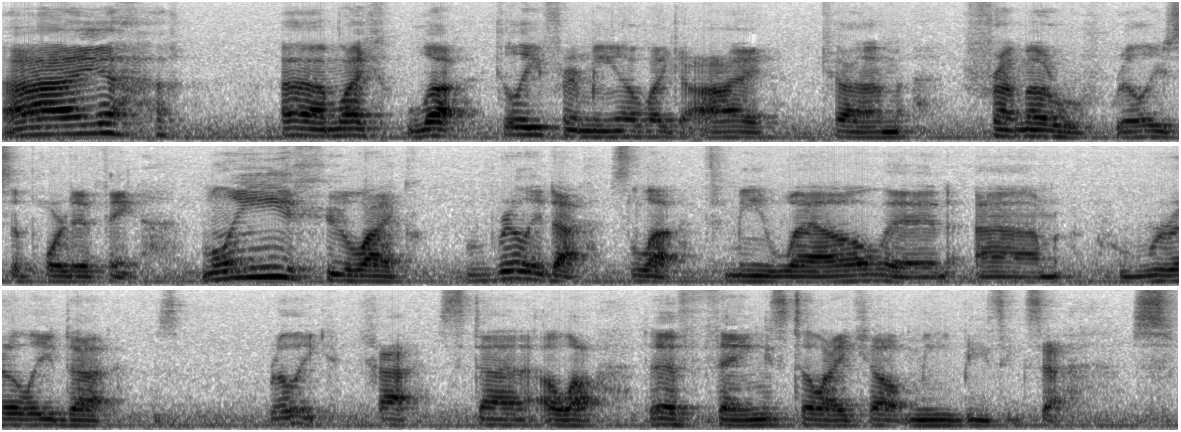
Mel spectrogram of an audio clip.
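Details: Adult man who has stuttered since kindergarten, reporting recent blocking and severity and form varying over time; stuttering.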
